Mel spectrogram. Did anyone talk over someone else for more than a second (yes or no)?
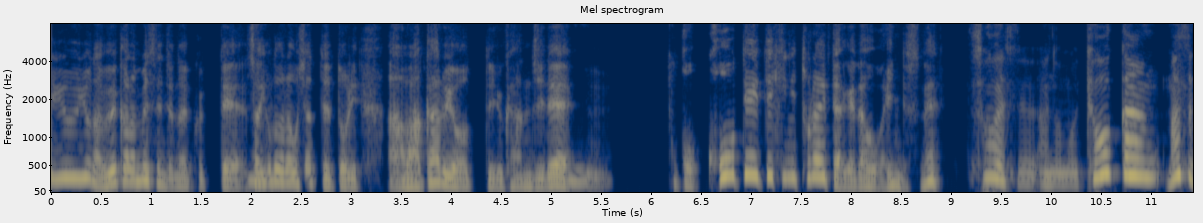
no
